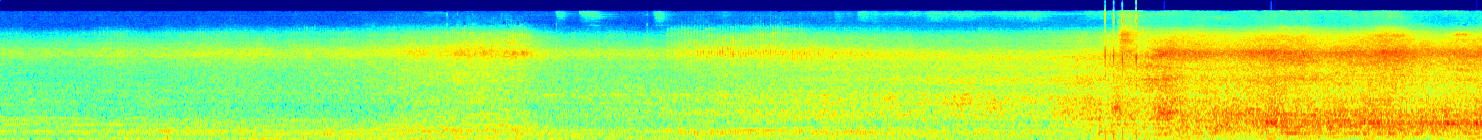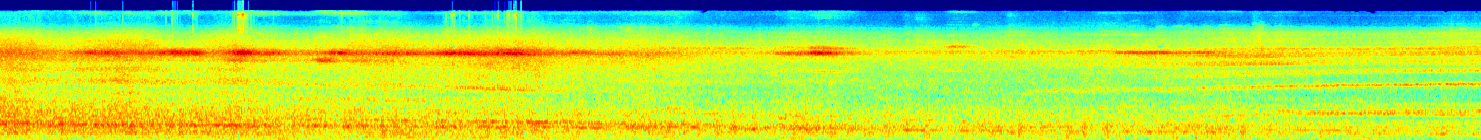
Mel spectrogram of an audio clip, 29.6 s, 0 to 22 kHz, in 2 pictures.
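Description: An E231 series electric commuter train pulls into the platform and gets steadily louder as it runs in. About halfway through there is a high wheel-and-brake squeal and a slowly falling motor whine as it slows. Near the end, rising whining tones come in.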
